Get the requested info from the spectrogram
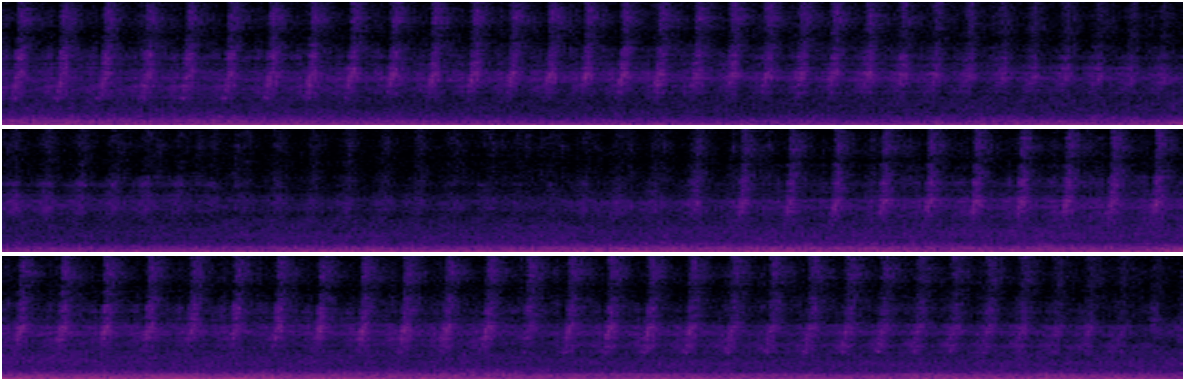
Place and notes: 興昌村, Donghe Township - Waves and cicadas
Waves and cicadas, In the woods, The weather is very hot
